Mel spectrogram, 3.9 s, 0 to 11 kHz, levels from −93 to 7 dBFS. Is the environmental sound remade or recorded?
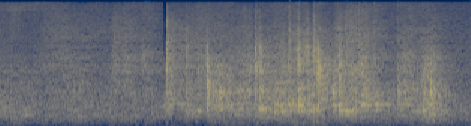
remade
